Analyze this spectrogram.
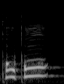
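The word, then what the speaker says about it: pawpaw: Is it pawpo? That one? Yeah. P A W P A W. How are we pronouncing that to him? P A W P A W. Pawpo.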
